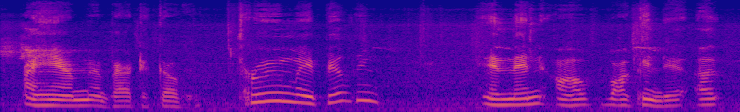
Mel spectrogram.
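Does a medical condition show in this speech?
Yes: traumatic brain injury.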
